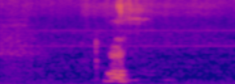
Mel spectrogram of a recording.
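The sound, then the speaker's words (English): A single short cough, a quick breathy burst in the middle of an otherwise quiet moment, with no talking around it. “It's a voice on the wind, so I had to cough like the wind.”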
